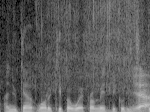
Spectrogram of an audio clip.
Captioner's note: pan sizzling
